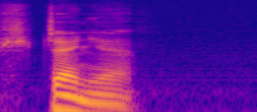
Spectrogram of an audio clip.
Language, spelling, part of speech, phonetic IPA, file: Polish, szczenię, noun, [ˈʃt͡ʃɛ̃ɲɛ], Pl-szczenię.ogg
